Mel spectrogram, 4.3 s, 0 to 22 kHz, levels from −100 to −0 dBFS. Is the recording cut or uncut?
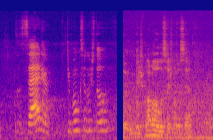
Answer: cut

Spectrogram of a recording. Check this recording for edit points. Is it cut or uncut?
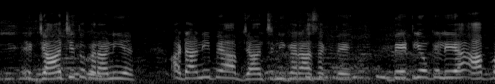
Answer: uncut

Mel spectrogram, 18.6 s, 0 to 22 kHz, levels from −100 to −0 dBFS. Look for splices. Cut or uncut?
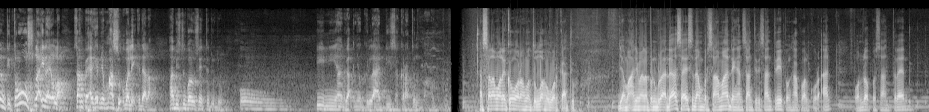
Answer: cut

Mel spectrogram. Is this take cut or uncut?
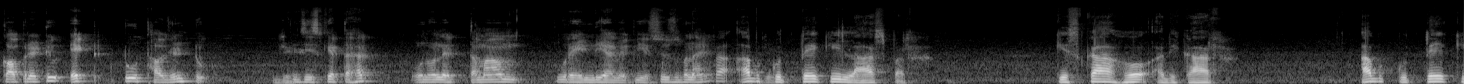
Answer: cut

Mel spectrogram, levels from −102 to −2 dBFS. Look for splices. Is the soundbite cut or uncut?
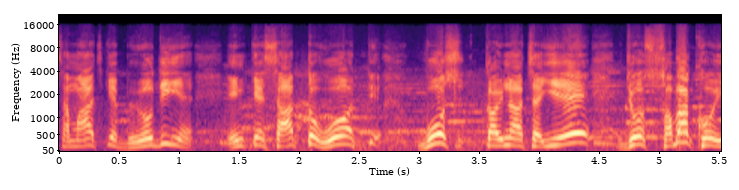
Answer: uncut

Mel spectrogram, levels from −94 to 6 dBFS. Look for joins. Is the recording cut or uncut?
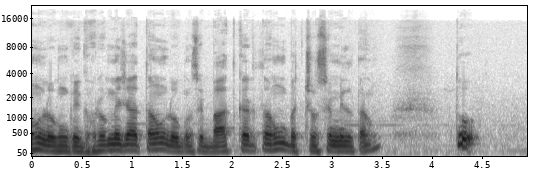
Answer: uncut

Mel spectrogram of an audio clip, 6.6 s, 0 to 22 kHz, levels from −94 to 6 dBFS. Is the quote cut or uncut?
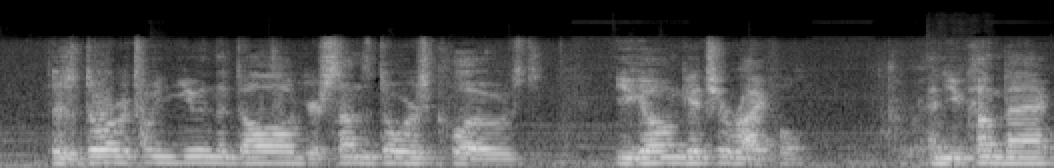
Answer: uncut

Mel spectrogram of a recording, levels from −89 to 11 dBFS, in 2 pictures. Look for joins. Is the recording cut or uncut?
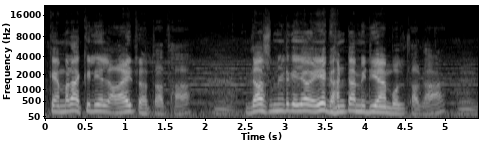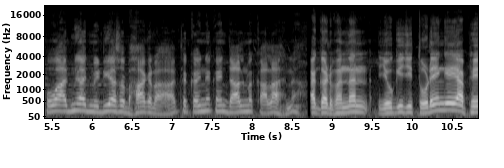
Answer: cut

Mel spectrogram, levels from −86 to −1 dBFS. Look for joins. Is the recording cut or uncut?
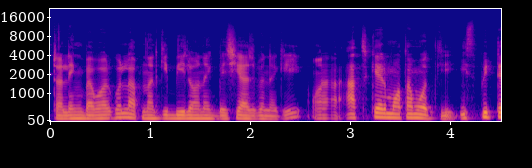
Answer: cut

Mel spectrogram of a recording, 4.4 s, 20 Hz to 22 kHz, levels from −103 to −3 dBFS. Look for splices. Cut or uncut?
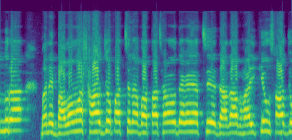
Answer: uncut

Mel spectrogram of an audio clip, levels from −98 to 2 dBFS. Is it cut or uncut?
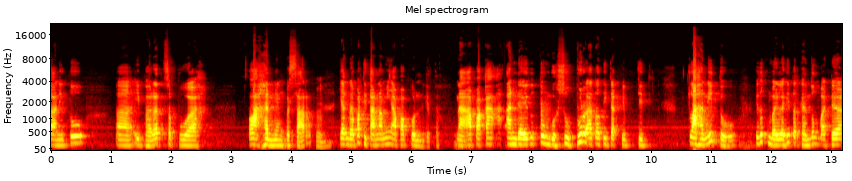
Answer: cut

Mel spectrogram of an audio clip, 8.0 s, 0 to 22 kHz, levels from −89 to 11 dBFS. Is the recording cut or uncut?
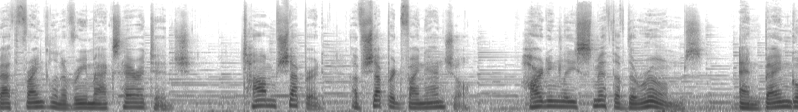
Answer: uncut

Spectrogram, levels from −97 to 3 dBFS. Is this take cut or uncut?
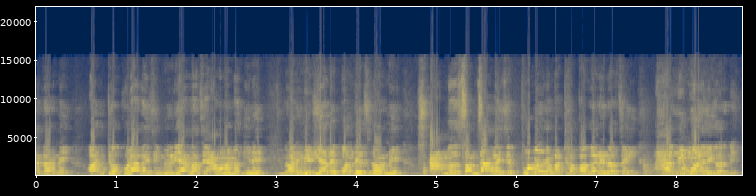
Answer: uncut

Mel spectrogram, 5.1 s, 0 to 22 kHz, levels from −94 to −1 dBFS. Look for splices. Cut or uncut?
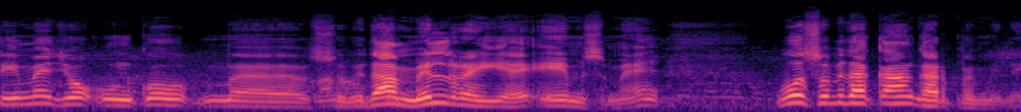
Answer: uncut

